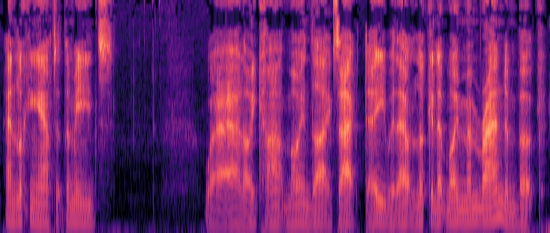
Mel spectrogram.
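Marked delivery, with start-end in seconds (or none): 3.1-8.2 rustic dairyman, wholly untroubled; unconcerned dairyman. Acted. Dairyman answering the anxious milkmaids, unconcerned country voice. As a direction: answer as a countryman who sees nothing at stake. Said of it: "replied Crick with the same intolerable unconcern".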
